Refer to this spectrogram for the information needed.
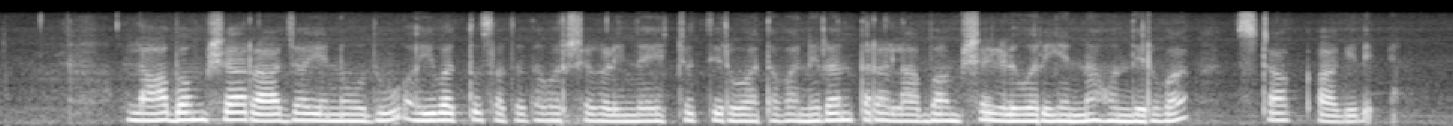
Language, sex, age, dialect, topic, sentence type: Kannada, male, 18-24, Mysore Kannada, banking, statement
